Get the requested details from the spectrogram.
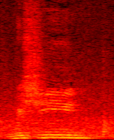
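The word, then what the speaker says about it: machine: एम से मशीन। ठीक है, मशीन। अब देखिए ये प्रोनाउंस CH है, आवाज इसकी आ रही है शाह।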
